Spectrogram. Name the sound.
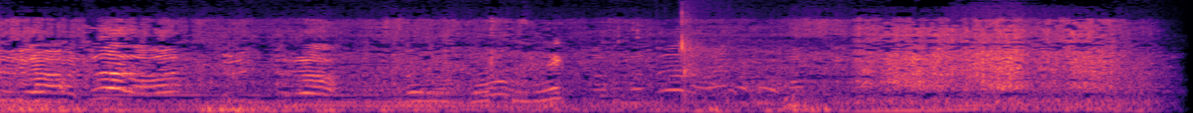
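car driving at speed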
